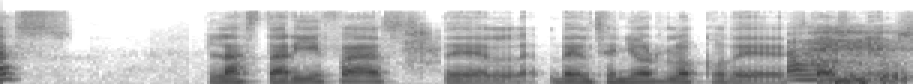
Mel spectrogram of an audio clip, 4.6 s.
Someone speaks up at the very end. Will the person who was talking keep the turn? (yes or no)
no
